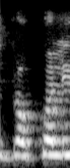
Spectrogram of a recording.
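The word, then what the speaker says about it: Brokkoli: is uh pronunciation is broccoli only though the spelling is different the Double C is replaced by Double K but the pronunciation is exactly same as in English zukini same in there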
